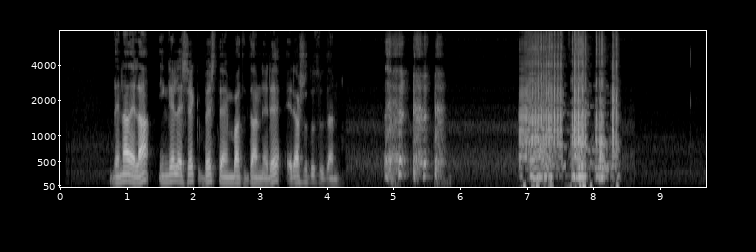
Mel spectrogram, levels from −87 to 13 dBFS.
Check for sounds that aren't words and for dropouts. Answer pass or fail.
fail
